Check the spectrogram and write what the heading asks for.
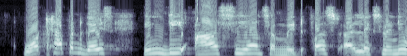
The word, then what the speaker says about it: ASEAN: See, few people can pronounce it as an Asian, few people can pronounce it as an ASEAN, but the correct pronunciation is ASEAN countries.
